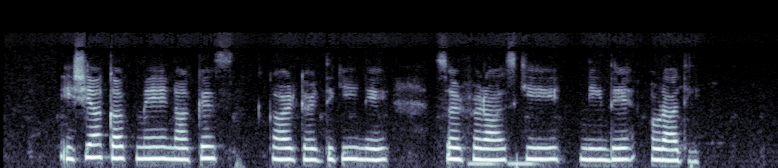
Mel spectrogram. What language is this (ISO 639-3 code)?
urd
